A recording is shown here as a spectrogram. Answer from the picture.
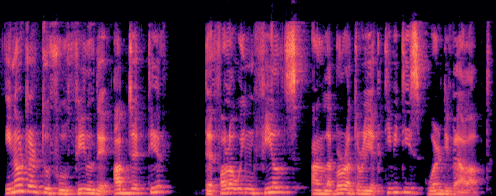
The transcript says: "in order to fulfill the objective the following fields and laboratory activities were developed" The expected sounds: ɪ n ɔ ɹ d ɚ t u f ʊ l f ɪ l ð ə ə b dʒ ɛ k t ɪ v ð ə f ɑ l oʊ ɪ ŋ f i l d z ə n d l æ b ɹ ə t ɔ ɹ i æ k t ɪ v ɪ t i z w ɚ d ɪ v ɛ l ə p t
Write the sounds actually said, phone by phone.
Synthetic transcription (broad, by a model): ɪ n ɔ ɹ d ɚ t u f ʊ l f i l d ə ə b dʒ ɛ k t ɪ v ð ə f ɑ l oʊ ɪ ŋ f i l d s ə n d l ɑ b ɹ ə t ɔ ɹ i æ k t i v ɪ t i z w ɚ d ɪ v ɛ l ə p t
